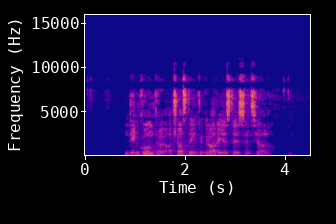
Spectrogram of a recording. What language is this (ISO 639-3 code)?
ron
